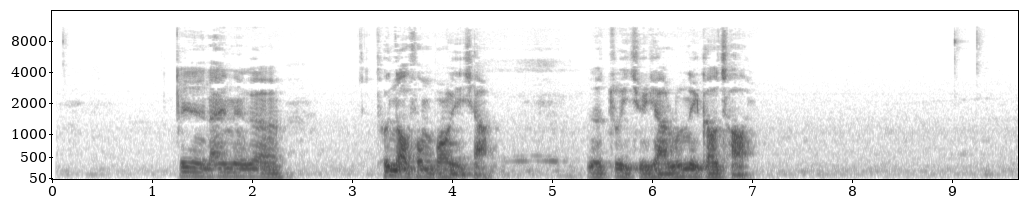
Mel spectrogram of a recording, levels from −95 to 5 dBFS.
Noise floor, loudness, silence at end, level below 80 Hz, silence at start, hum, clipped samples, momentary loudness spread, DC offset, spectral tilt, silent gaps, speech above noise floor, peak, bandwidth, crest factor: -68 dBFS; -30 LUFS; 2.65 s; -50 dBFS; 1.25 s; none; under 0.1%; 25 LU; under 0.1%; -6.5 dB/octave; none; 40 dB; -10 dBFS; 11 kHz; 22 dB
